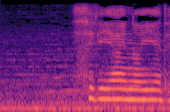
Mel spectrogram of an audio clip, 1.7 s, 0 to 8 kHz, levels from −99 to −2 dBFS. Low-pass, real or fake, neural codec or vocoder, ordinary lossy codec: 7.2 kHz; real; none; none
